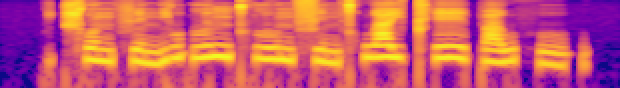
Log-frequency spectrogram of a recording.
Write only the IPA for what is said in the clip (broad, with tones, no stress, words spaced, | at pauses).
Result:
t͡ɕʰo˧nfe˨˩nju˥˩ʔ lɯ˥˩ŋkʰlu˧nsi˨˩nkʰwa˥˩j tʰeː˥˩pa˦˥whu˨˩ʔ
